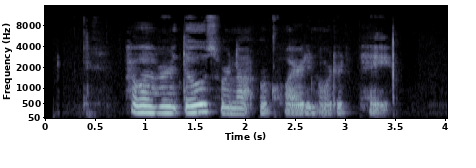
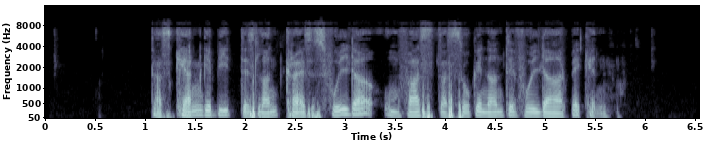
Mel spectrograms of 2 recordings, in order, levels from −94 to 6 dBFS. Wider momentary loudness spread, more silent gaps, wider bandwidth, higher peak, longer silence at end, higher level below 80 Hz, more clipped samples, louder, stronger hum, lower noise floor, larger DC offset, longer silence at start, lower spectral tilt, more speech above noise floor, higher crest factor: first, 15 LU vs 8 LU; neither; first, 11.5 kHz vs 9.4 kHz; second, -12 dBFS vs -2 dBFS; second, 0.6 s vs 0.9 s; second, -84 dBFS vs -40 dBFS; neither; second, -28 LUFS vs -21 LUFS; neither; second, -58 dBFS vs -83 dBFS; neither; second, 0.8 s vs 1.05 s; about the same, -6 dB/octave vs -6.5 dB/octave; second, 31 dB vs 63 dB; about the same, 18 dB vs 18 dB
